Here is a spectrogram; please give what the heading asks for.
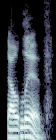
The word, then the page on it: outlive: American English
